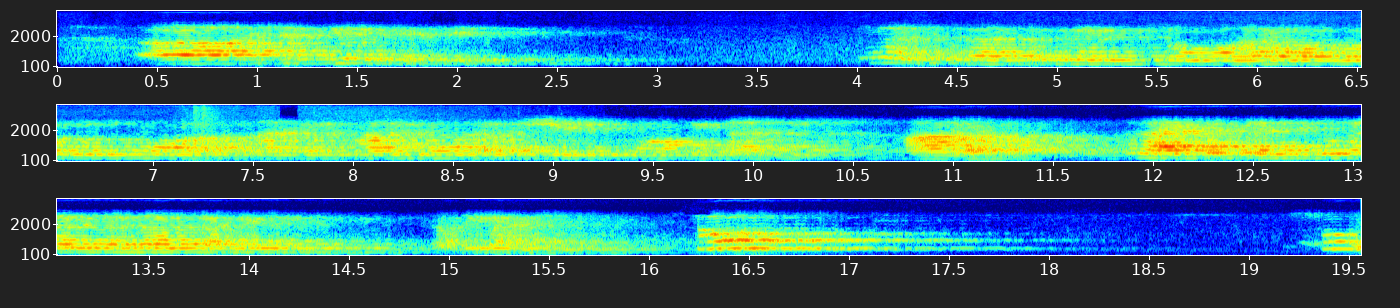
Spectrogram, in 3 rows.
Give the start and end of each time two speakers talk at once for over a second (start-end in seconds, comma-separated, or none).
none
